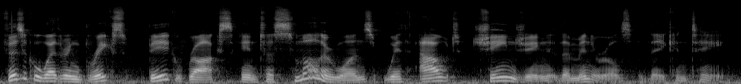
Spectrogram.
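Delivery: steady classroom read-aloud. Acted. Teacher reads text aloud.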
